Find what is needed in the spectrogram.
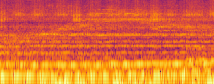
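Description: Experimental electronic music: steady synthesizer drones over a pulsing low beat, with a short burst of high hiss recurring about every second and a half.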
